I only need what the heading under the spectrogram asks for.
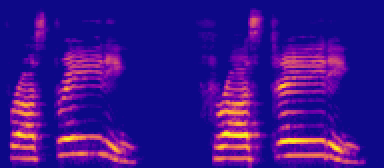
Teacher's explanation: And then check on ENAS number 10, another word here, ended with a TING. Okay, so huruf T-nya dibaca seperti huruf D dalam bahasa Indonesia.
